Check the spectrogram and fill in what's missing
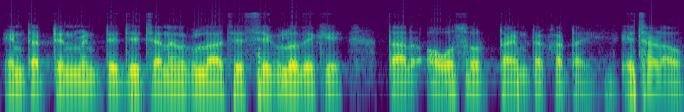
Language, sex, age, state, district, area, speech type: Bengali, male, 60+, West Bengal, Nadia, rural, spontaneous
